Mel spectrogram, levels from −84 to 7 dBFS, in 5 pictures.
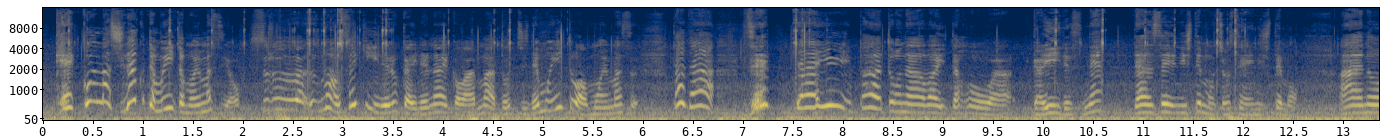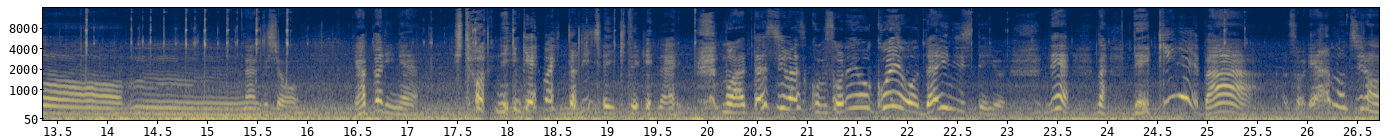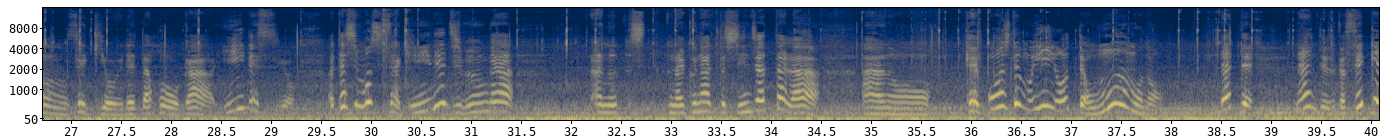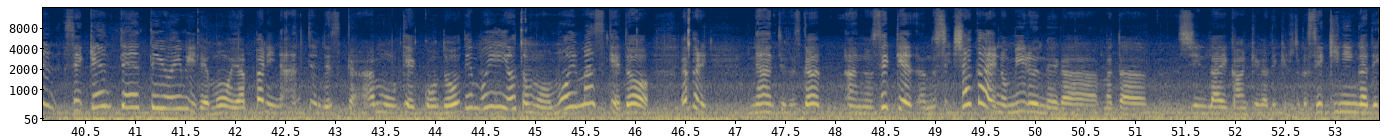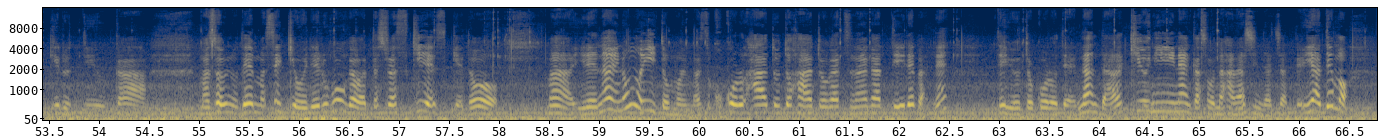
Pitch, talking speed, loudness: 275 Hz, 335 characters per minute, -16 LUFS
